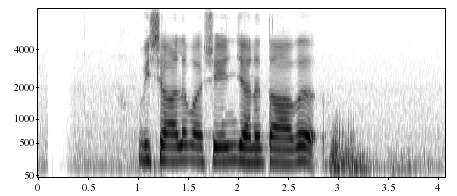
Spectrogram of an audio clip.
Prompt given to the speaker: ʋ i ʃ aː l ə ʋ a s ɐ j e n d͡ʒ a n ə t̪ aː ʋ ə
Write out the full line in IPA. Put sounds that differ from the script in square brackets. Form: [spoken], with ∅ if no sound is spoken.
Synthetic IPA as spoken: ʋ i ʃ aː l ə ʋ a [ʂ] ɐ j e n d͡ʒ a n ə t̪ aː ʋ ə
